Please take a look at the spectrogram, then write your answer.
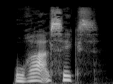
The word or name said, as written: oralsex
